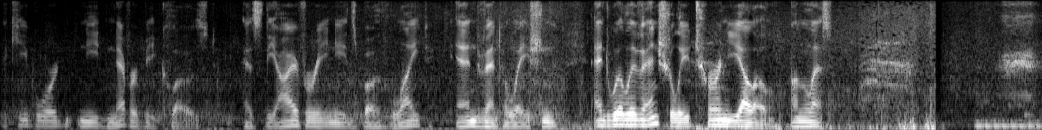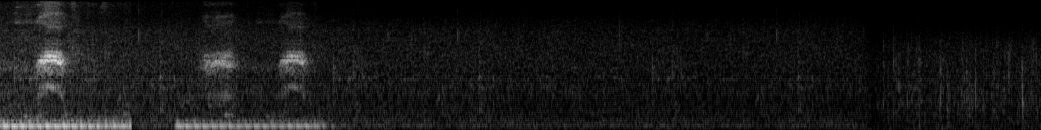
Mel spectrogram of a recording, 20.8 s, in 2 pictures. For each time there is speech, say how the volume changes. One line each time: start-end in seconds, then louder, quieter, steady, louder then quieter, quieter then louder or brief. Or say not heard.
0.0-8.3 louder.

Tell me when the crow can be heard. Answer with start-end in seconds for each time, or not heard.
6.8-13.8.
